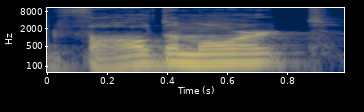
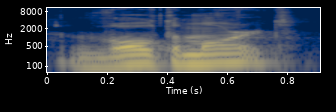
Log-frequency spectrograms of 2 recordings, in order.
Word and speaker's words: Voldemort: ranked and is it voldemort voldemort the t is silent baltimore voldemort he's french he was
